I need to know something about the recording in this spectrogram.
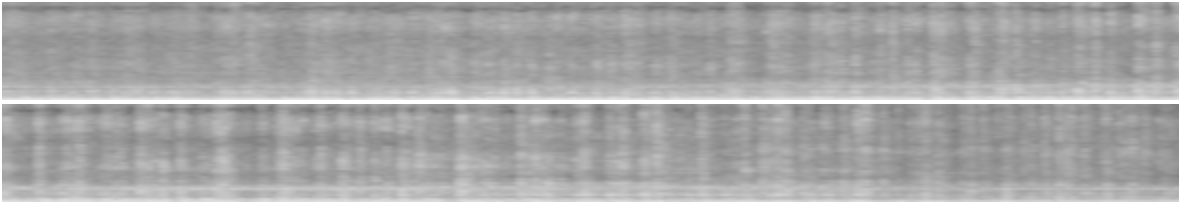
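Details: Eagle Talon rewired and converted from Pro EFI to Holley: a firm, even idle pulse that stays steady, all cylinders firing with no stumble heard.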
